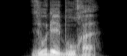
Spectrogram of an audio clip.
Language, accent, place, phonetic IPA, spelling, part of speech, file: German, Germany, Berlin, [ˈzuːdl̩ˌbuːxə], Sudelbuche, noun, De-Sudelbuche.ogg
- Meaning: dative singular of Sudelbuch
